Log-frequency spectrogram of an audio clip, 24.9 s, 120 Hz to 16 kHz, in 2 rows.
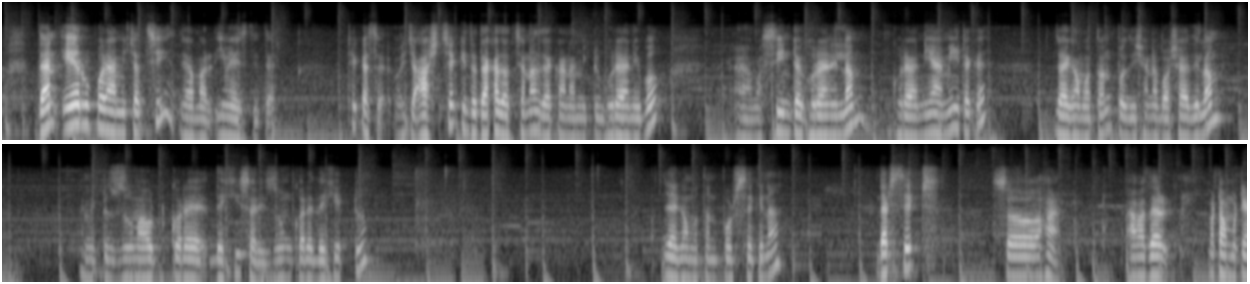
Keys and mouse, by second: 1.0 click, 5.1 right click, 8.7 click, 18.4 click, 24.7 click.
